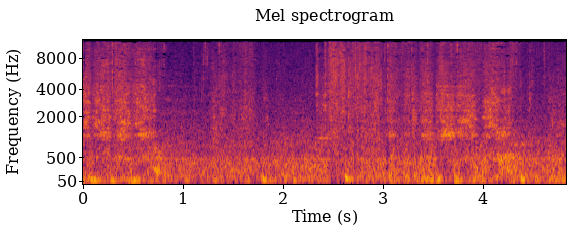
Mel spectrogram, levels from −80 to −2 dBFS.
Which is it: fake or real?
real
